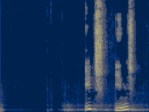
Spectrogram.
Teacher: நாவின் இடைப்பகுதி நடு அன்னத்தை தொடுவதால் பிறக்கின்றன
